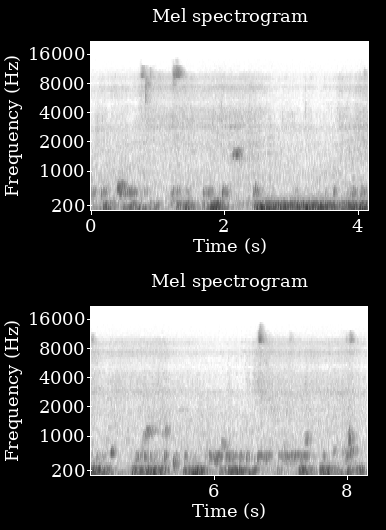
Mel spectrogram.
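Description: A fountain's water jet splashes steadily into a pool.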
